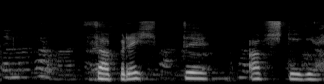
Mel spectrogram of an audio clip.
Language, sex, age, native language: Icelandic, female, 10, Icelandic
